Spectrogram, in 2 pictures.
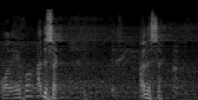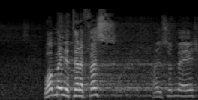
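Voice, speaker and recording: A man's voice: sits high, sing-song, rapid-fire. A man teaching a lesson on Quran recitation. He quizzes his listeners with short questions, answers them himself and repeats the key terms. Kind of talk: classroom lesson. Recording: long reverb, faint background noise.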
